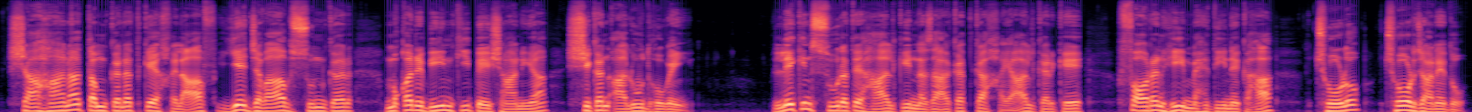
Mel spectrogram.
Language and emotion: Urdu, neutral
